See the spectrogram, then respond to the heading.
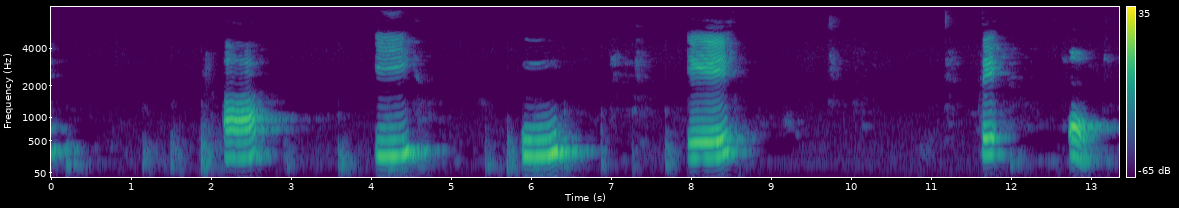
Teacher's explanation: अगे है जी जिन्हां नूं बोलदे टाइम दो मात्रावां दा समा लगे, जिन्हां नूं बोलदे समय दो मात्रावां दा समा लगे, वो हुंदे आ दीर्घ स्वर, मतलब लंबे स्वर। जिन्हां नूं बोलदे समय साडा थोड़ा जिहा जिहड़ा साह भी बिल्कुल लंबा चलिया जाए, आवाज़ लंबी आवे, दो मात्रा जिन्ना समा लगे।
